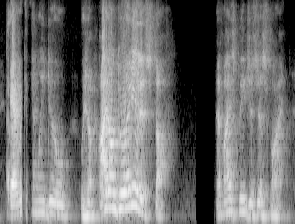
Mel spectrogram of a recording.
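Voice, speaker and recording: Somewhat breathy, a man talks at a moderate pace with very wide pitch swings. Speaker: speech coach. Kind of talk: coaching session talk.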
